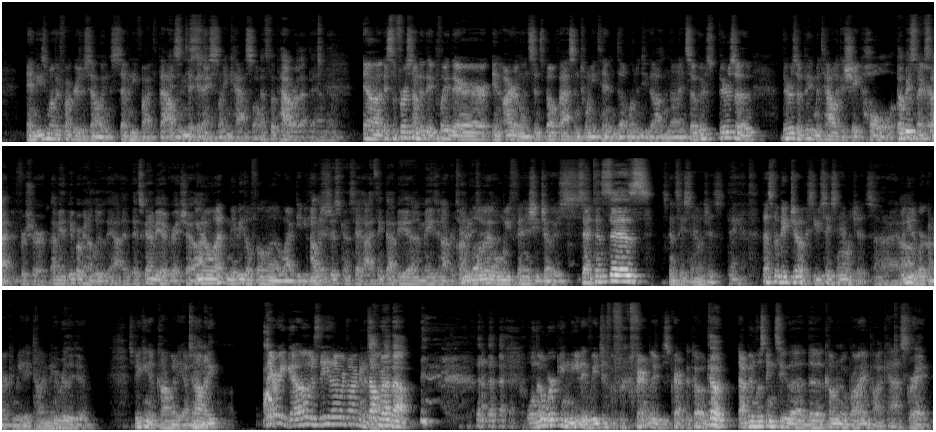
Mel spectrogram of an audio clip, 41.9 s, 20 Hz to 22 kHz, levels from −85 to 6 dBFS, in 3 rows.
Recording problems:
off-mic speech; far
room echo; slight; dies away in 0.3 s
dog barking; loud; at 32 s; peak level with the speech

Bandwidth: 15 kHz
